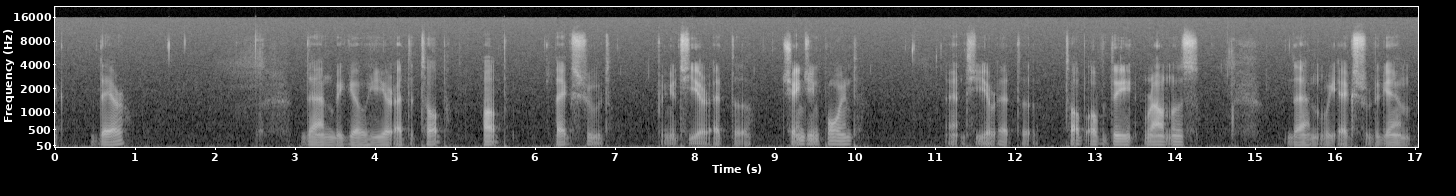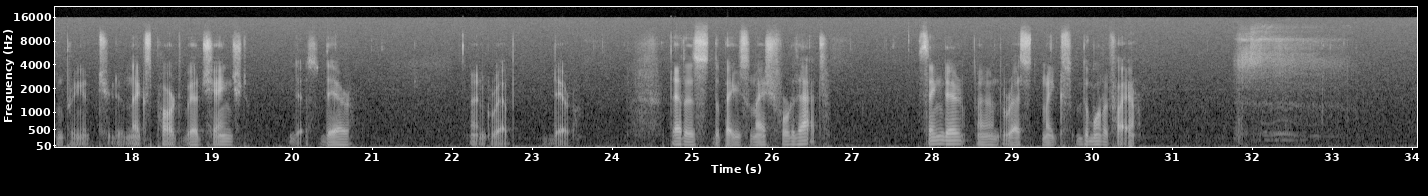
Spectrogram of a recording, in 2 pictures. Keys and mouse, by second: 2.4-3.5 middle drag, 4.1-5.7 right drag, 6.3 e, 9.8 g, 11.6 g, 15.5 right click, 16.4 e, 21.1 right click, 22.1 g, 24.3 middle click, 24.8 middle click, 25.4 Tab, 32.4-34.0 right drag.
